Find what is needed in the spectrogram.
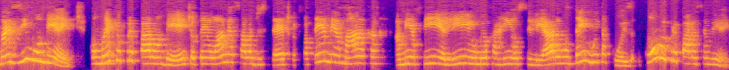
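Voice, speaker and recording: Fairly quick and with hardly any pauses, a woman speaks at a high pitch with lively intonation. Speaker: cosmetics brand presenter. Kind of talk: live-stream tutorial.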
